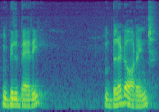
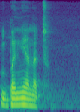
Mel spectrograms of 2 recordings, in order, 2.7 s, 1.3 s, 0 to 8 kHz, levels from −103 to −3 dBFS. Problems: none marked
